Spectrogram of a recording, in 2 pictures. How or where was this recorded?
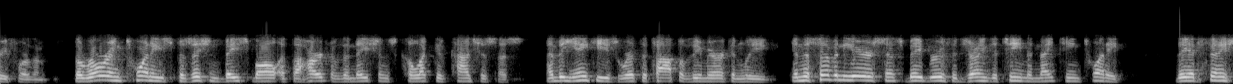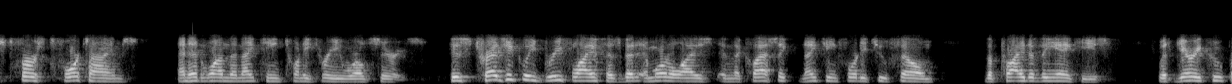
phone line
